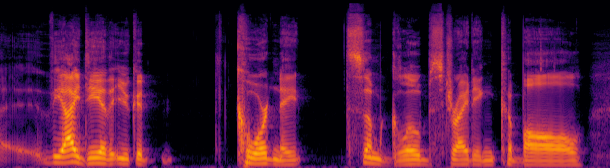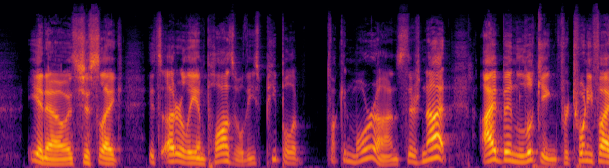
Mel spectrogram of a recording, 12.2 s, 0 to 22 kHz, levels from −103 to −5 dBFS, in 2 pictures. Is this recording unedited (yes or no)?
no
